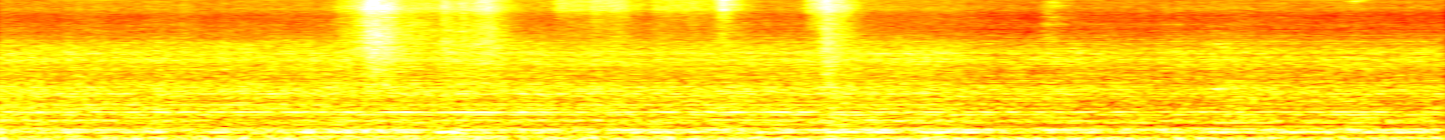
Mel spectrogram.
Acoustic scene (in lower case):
elevator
